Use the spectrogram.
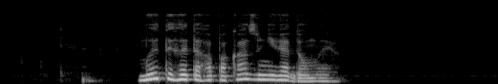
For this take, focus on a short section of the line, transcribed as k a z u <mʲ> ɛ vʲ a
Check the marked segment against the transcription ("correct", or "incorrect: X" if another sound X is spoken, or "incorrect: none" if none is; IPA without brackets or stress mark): incorrect: nʲ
